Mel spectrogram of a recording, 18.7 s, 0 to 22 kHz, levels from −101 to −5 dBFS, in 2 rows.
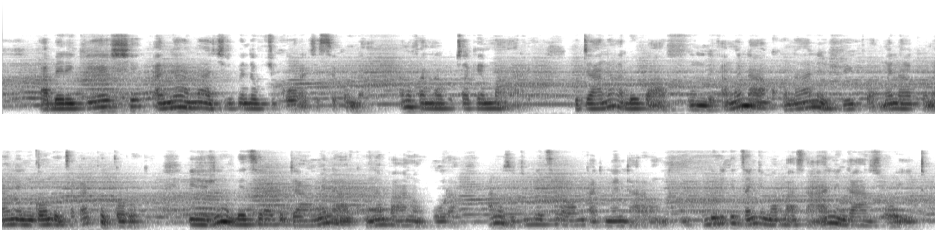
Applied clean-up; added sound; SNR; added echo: none; Brass instrument; 13 dB; reverberation time 0.4 s.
